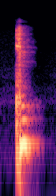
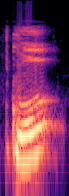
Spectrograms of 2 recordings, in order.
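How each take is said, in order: First: The final consonant is cut off abruptly. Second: The ending is drawn out without a stop. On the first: "딱 국 끊어야 되는데" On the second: "못 끊고 어 하고 끈다고"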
